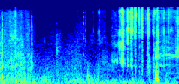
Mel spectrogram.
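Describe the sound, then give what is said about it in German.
Crunchy chips being eaten, with crisp crackling bites and chewing that stay sparse at first, then turn into a dense cluster of loud crunches in the second half. “So, das tut der Audio richtig gut, die Chips zu essen.”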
